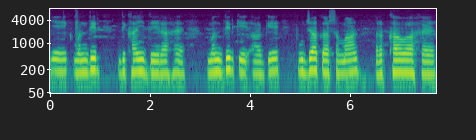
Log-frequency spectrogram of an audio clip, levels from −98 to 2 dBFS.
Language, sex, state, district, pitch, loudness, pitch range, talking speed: Hindi, male, Rajasthan, Bikaner, 175 Hz, -17 LUFS, 165-180 Hz, 115 wpm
